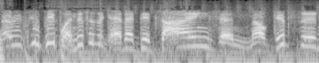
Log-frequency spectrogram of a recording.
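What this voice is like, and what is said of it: Bronx New York accent. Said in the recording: “I detect an accent, a cool sounding accent ... I'm from the Bronx, originally.”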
